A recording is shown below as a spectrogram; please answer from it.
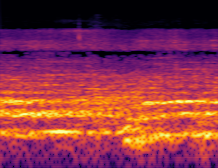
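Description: Long, drawn-out shouted calls in a voice, two held notes of about a second each, over the hubbub of a crowded hall.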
